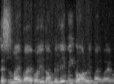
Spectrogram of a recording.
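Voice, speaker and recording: Speaking with a non-native accent, a man moves along at a fairly quick speed. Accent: noticeable foreign. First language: not English. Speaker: religious commentator. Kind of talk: live-stream commentary monologue. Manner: halting, many fillers and repetitions.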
